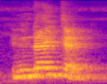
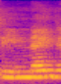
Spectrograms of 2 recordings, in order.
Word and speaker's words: indicted: They haven't indicted him. Indicted, INDICTED, pronounced indicted, indicted എന്നല്ല, indicted.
